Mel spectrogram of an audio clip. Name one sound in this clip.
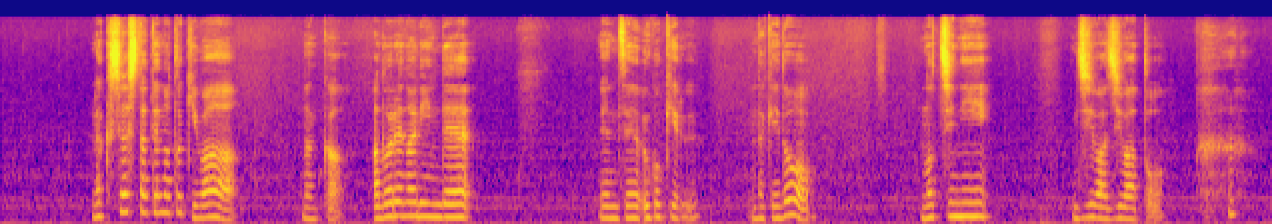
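A young woman talks close to a microphone, calmly and in bursts.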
